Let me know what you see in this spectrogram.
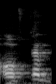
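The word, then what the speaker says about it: often: এই তিনটা বাক্য হাউ ওপেন দিয়ে, হাউ ওপেন অথবা অফটেন দুইটাই উচ্চারণ করবেন।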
